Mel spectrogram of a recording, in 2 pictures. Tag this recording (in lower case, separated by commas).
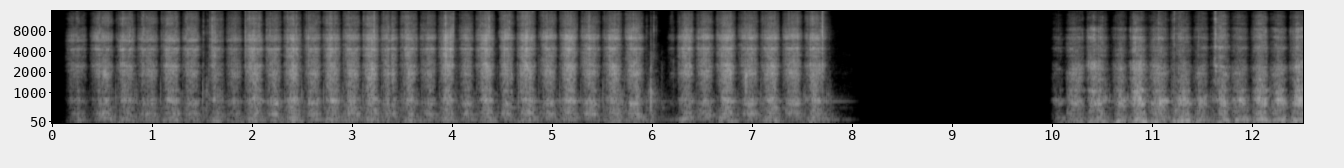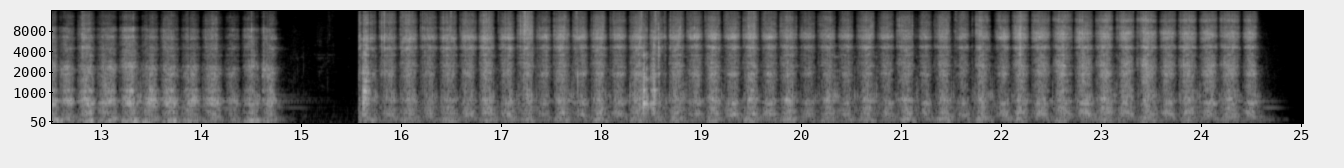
tools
